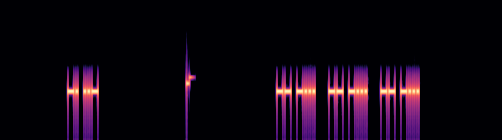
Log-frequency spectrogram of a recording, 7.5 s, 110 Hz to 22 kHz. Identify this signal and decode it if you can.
Morse code, heard as a keyed tone, about 40 wpm, 700 Hz. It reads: NU MB MB MB
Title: Canadian Provinces and Territories - Repeated 3x - 40wpm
